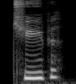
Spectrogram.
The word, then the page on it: type: [ ˈtyːbə ]; [ ˈtybə ]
